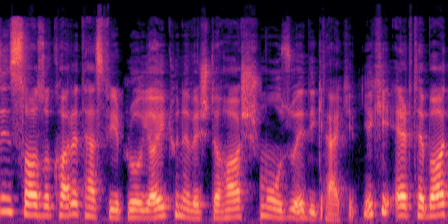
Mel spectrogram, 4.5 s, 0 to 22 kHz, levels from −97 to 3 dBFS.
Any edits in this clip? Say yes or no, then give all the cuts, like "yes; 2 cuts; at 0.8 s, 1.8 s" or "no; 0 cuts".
yes; 4 cuts; at 1.2 s, 2.6 s, 3.2 s, 3.6 s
